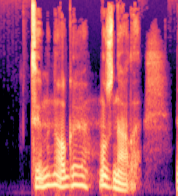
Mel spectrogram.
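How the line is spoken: Soft, gentle. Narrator (Russian): мягко сказал Кирон

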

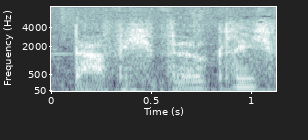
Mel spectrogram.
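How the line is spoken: Plain question. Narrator (German): fragte er

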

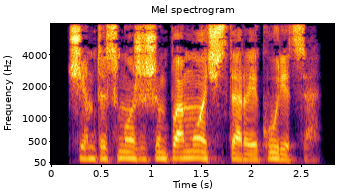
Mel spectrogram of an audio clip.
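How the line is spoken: Hoarse rasp. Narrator (Russian): прохрипел

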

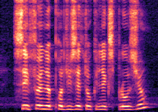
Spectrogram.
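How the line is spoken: Brisk question. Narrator (French): demanda vivement l'ingénieur

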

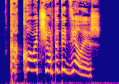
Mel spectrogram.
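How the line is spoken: Yelling. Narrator (Russian): завопила с четким чувством дежавю

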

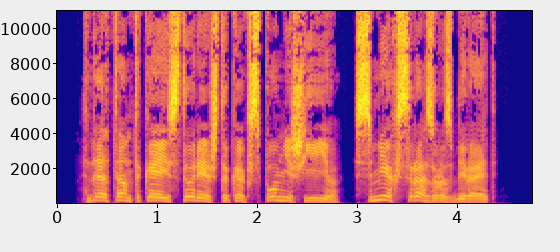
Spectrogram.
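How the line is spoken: Chuckling. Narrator (Russian): Гудрон хохотнул

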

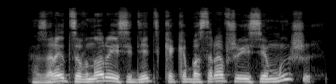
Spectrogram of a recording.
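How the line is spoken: Growling. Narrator (Russian): прорычал я

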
